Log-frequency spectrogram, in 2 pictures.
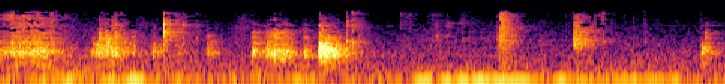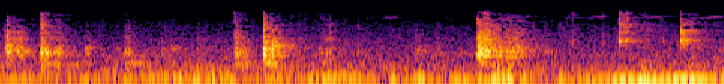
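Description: Plastic toy trucks being handled and knocked together on a tile floor: irregular clicks, knocks and short scrapes, with one sharp knock a little under three seconds in.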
